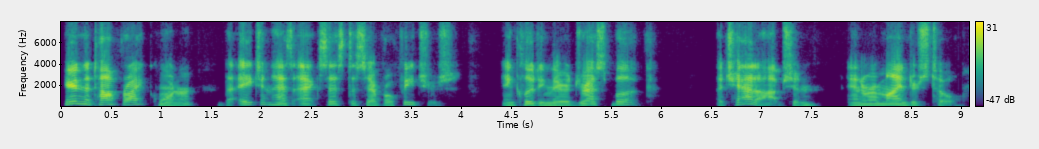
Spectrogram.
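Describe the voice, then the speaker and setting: Male product demonstrator, average pitch, measured businesslike explainer delivery for a software walkthrough. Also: lively intonation.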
